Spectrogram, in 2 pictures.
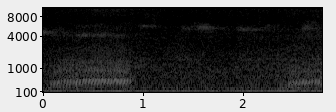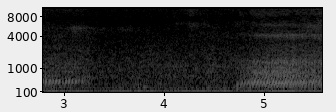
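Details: Domestic cat lying down and purring very loudly, a steady low rumble that swells into a brighter, breathier phase about every two seconds as it inhales and exhales.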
